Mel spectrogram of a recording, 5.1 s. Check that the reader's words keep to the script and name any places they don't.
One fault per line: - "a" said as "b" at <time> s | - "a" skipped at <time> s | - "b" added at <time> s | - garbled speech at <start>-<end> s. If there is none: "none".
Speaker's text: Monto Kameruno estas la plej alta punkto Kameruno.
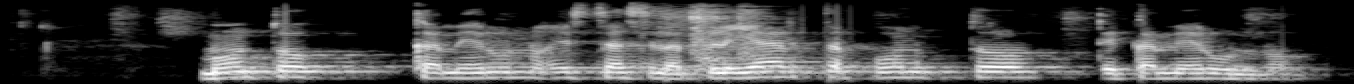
- "de" added at 4.1 s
